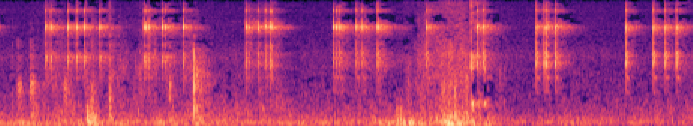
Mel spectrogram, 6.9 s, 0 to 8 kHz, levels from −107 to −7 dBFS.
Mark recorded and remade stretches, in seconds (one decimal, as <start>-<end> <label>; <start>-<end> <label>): 0.0-2.5 recorded; 2.5-3.0 remade; 3.0-6.9 recorded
